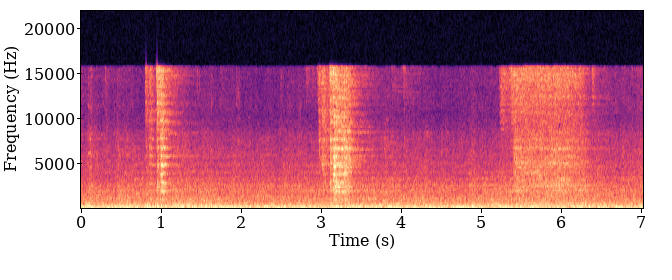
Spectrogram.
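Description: Norfolk Southern Triple Crown RoadRailer train rolling past with a steady low rumble. Its wheels let out three high-pitched squeals: a short one about a second in, a louder one around three seconds, and a longer, fainter one near the end.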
